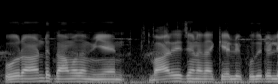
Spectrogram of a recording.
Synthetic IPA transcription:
ɔɾɯaːɳɖɯt̪aːmɐðɐmeːn | baːɾɐðɪjɐd͡ʒɐnɐðãːkeːɭʋipʊðʊʈːɐɭː

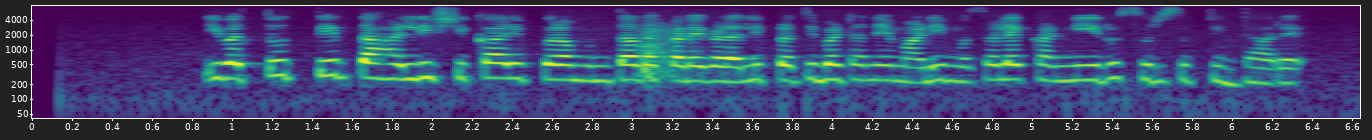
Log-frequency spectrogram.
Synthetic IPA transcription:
iʋɐt̪ːut̪iːɾt̪ɐɦɐɭːiʃikaːɾipuɾɐmunt̪aːd̪ɐkɐɽɛɡɐɭɐlːipɾɐt̪ibʱɐʈːɐne̞maːɽimɐsɐɭekɐɳːiːɾusuɾisut̪ːid̪ːaːɾe̞

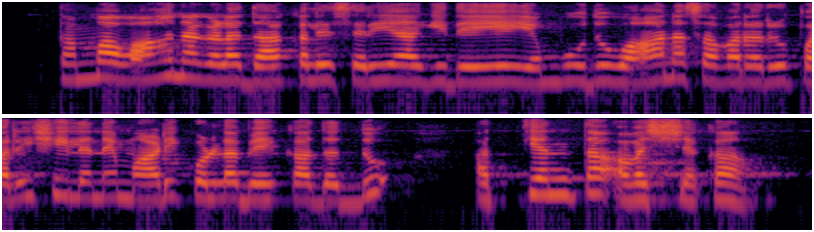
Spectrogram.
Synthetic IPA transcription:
t̪ɐmːɐʋaːɦɐnɐɡɐɭɐd̪aːkɐlesɐɾijaːɡid̪eːmbud̪uʋaːɦɐnɐsɐʋɐɾɐɾupɐɾiʃiːlɐne̞maːɽikɔɭːɐbɛːkaːd̪ɐd̪ːu | ɐt̪jɐnt̪ɐʔɐʋɐʃjɐkɐ

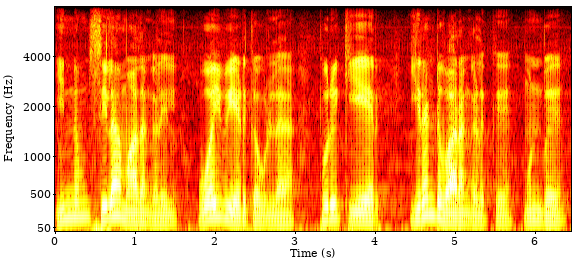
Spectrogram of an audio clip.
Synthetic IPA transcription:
ɪnːɯmsɪlɐmaːðɐŋɡɐɭɪloːjʋɯɛɽɯkːɐɯɭːɐ | pʊɾɯkːɪjeːɾ | ɪɾɐɳɖɯʋaːɾɐŋɡɐɭɯkːɯmʊnbɯ

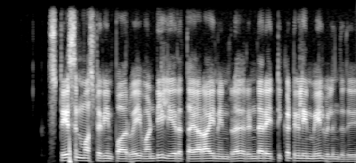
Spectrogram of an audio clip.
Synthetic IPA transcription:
sʈeːsɐnmaːsʈɐɾɪnpaːɾʋɐɪʋɐɳɖɪjɪleːɾɐt̪ːɐjaːɾaːjɪnɛndrɐɾɛɳɖɐɾɐɪt̪ɪkːɐʈːɯɣɐɭɪnmeːlʋɪɭɯnd̪ɐðɯ

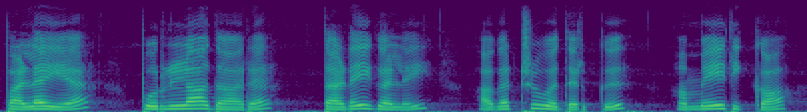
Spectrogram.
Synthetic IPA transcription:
pɐɭɐjɐpɔɾɯɭaːðaːɾɐt̪ɐɽɐɪɣɐɭɐɪɐɣɐʈrɯʋɐðɐrkɯɐmeːɾɪkːaː

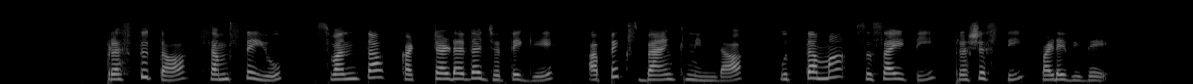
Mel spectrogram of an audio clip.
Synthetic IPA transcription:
pɾɐst̪ut̪ɐsɐmst̪ʰeju | sʋɐnt̪ɐkɐʈːɐɽɐd̪ɐd͡ʒɔt̪eɡe̞ | ɐpeksbjaːŋknind̪ɐ | ut̪ːɐmɐsɔsɐjʈipɾɐʃɐst̪ipɐɽed̪id̪e̞

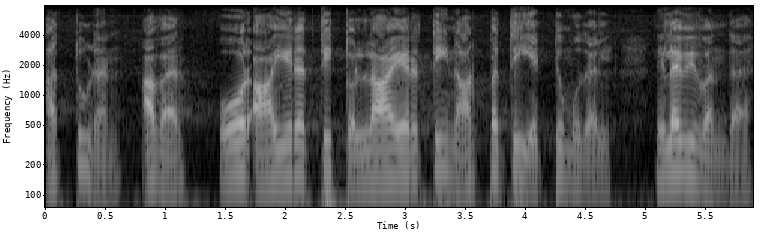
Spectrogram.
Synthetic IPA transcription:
ɐt̪ːɯɽɐ̰nʔɐʋɐɾoːɾaːjɪɾɐt̪ːit̪ɔɭːaːjɪɾɐt̪ːinaːrpɐt̪ːiɛʈːɯmʊðɐl | nɪlɐʋiʋɐnd̪ɐ̰

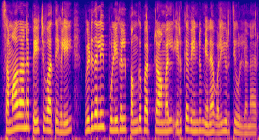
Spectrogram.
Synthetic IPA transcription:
sɐmaːðaːnɐpeːt͡ʃːɯʋaːɾt̪ːɐɪɣɐɭɪlʋɪɽɯðɐlɐɪpːʊɻɪɣɐɭpɐŋɡɯpɐʈraːmɐlɪ̰ɾɯkːɐʋeːɳɖɯmɛnɐʋɐɭɪjɪɾɯt̪ːiʊɭːɐnɐɾ

